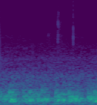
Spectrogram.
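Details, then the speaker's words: Fetal heartbeat on hospital labor monitor during induced labor (Cervidil, Foley balloon, Pitocin planned), third baby: rapid muffled whooshing pulses over a low rumble while mother has painful contractions. "These that you can hear the heartbeat in the background, but the contractions, they don't feel very good, I gotta say."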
